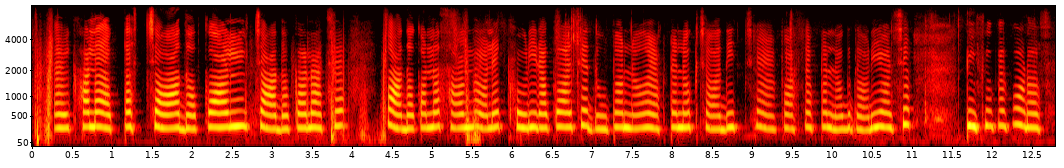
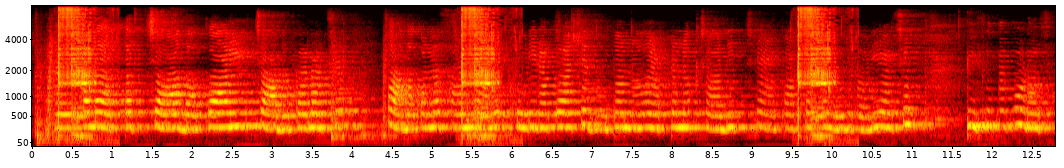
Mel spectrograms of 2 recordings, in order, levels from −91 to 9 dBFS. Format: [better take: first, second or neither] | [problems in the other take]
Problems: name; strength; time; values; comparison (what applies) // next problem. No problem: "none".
first | background sound (Fart); 1 dB above the speech // room echo; dies away in 1.2 s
